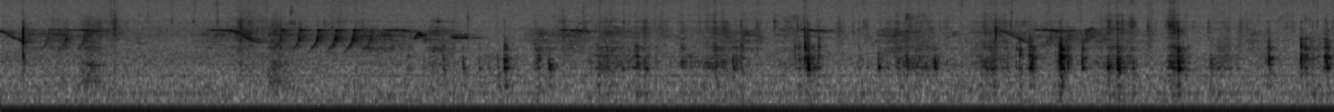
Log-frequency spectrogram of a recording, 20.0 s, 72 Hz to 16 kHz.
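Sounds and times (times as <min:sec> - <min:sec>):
faint bird chirps: 0:00.0 - 0:02.3, 0:03.0 - 0:07.4, 0:08.0 - 0:17.0
steady low hum: 0:00.0 - 0:20.0.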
